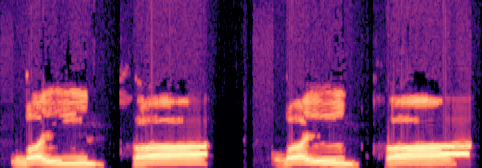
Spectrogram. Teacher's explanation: হলকের শেষ ভাগ হইতে গইন খ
